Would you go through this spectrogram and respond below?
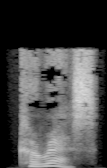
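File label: "caress", English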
